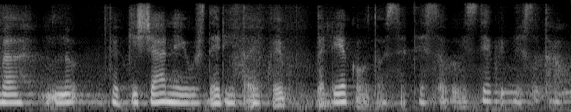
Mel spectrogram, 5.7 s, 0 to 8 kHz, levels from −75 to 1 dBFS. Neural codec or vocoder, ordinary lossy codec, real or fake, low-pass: codec, 24 kHz, 0.9 kbps, DualCodec; AAC, 48 kbps; fake; 7.2 kHz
